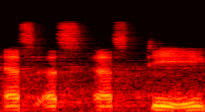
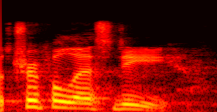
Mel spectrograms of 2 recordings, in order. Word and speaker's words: SSSD: to be pronounced not sssd because you end up getting one too many or one too few s's in there so triple SD so there's one thing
